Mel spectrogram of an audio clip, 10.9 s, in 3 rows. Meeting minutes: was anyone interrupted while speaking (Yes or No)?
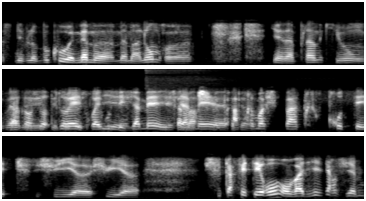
Yes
